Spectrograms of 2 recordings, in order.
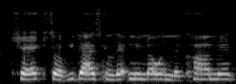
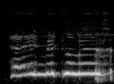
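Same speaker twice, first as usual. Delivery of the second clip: high singsong hello; playful high-pitched greeting; 13 semitones higher, 3 dB louder than usual. Pretend. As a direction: squeal a teasing shout-out. Playful greetings after being hushed.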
